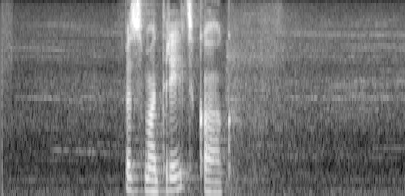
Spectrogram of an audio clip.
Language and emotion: Russian, neutral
